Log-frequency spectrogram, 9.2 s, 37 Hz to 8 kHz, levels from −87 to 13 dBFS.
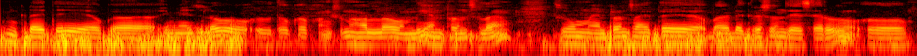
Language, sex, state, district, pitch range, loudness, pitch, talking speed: Telugu, male, Andhra Pradesh, Guntur, 110-125 Hz, -26 LUFS, 115 Hz, 120 wpm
